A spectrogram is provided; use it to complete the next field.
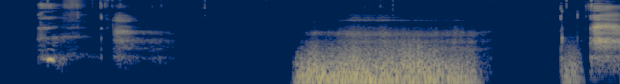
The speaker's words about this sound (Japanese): お耳に息吹きかけると、ピクンってする体の反応も、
